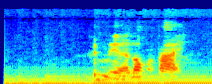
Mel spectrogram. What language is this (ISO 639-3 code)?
tha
